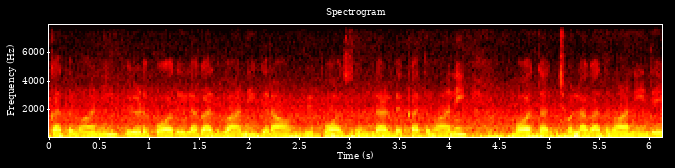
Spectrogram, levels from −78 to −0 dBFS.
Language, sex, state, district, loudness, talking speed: Hindi, female, Chhattisgarh, Bilaspur, -18 LUFS, 155 wpm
